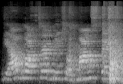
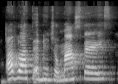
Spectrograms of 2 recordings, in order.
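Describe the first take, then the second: First: Said in the usual way. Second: "blocked" hit louder; a louder, emphatic repeat of "blocked"; stress on blocked. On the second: Real, not acted. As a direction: punch the word "blocked" with finality.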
